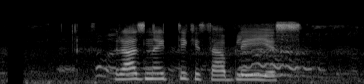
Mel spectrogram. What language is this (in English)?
Nepali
